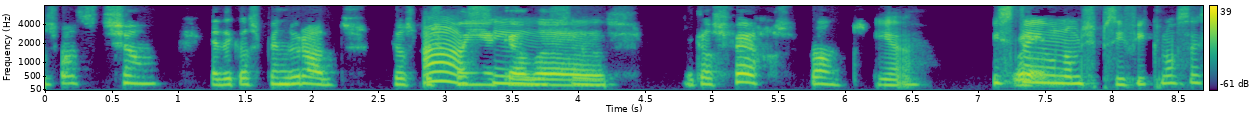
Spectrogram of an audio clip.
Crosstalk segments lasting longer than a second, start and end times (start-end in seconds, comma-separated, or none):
2.8-4.3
